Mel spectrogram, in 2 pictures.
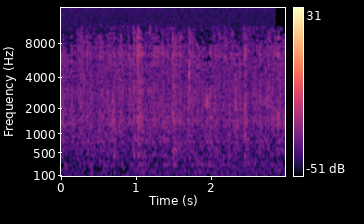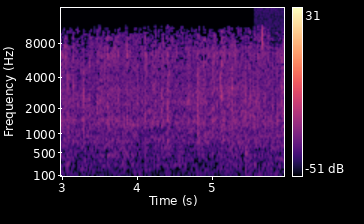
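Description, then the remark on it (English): Steady, dense rain pours down during a storm at an old building, a constant hiss with scattered droplet taps across the whole stretch, moderately loud, with no voices. “This old building can't handle a drizzle. Let alone a storm.”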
